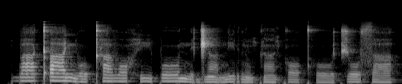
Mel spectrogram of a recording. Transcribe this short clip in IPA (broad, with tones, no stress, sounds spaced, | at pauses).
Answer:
b aː˦ kʼ aː˦ ɲ oː˨ kʰ a˦ β ɔ˦ h i˦˨ p oː˦ n ɪ˨ d͡ʒ ã˦˨ n i˦ r ũ˨ k ã˨ k ɔ˨ kʰ oː˨ t͡ʃ oː˦ s a˦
